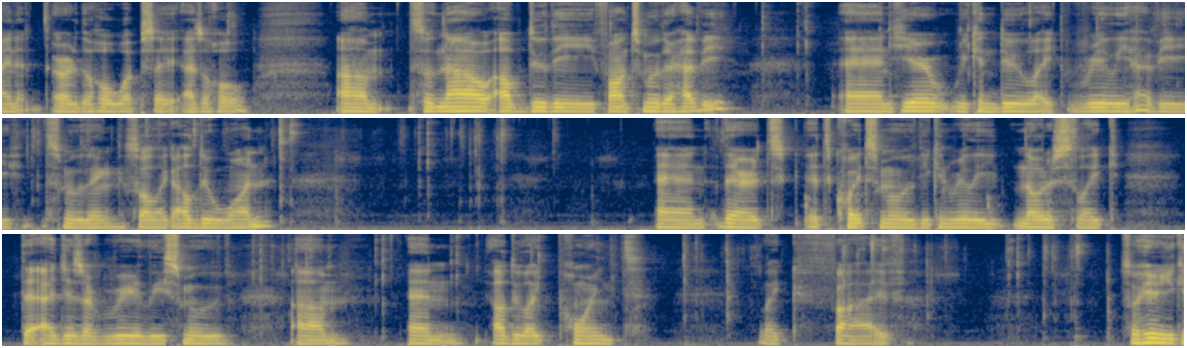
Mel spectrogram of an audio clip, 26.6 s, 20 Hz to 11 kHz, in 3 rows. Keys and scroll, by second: 9.1 super+a, 9.9 super+i, 10.9 Return, 12.4 shift+super+e, 24.1 5, 24.3 Return, 25.6 shift+super+e.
